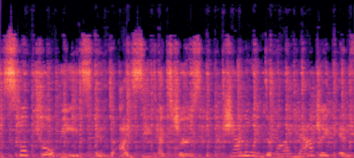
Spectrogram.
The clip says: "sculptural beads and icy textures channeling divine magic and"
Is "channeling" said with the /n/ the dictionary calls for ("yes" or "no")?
yes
